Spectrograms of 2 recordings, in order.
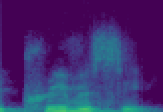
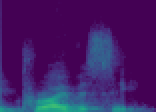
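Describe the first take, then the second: First: British "privacy", PRIV-a-see; short i in "privacy"; British pronunciation. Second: American "privacy", PRY-va-see; long i in "privacy"; American pronunciation. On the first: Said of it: "In British English". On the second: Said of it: "In American English". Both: Shown as a demonstration.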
